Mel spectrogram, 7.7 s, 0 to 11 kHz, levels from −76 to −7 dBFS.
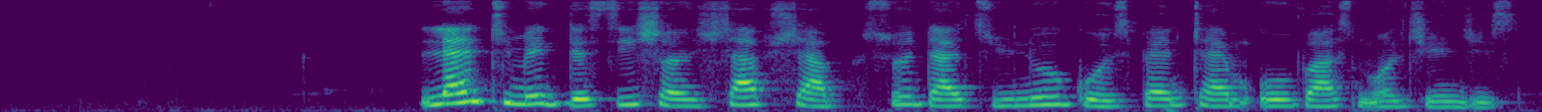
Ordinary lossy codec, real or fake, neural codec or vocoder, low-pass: none; real; none; none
